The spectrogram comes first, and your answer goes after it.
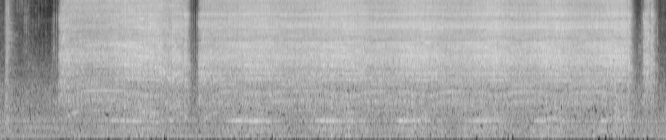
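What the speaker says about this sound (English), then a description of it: "I'm going to drill a series of holes in this area so the epoxy can penetrate in, but I'm not going to drill all the way through." Power drill boring a series of holes partway into a plywood boat transom, a steady high whine running for several seconds, stopping briefly, then continuing before a final pause, close and loud with no talking.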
